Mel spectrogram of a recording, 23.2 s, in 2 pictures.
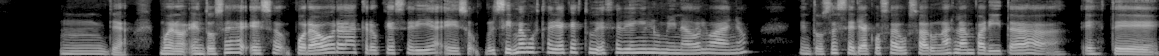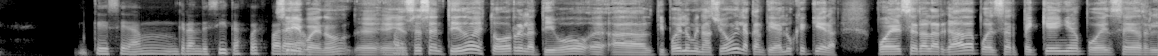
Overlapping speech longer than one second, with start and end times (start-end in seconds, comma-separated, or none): none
